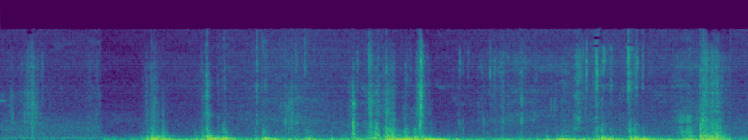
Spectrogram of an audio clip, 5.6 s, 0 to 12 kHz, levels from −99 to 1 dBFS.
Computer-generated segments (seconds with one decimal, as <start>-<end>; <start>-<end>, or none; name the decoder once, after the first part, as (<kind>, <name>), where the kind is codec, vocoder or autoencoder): 0.0-5.6 (vocoder, Vocos)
